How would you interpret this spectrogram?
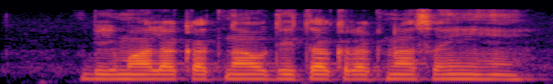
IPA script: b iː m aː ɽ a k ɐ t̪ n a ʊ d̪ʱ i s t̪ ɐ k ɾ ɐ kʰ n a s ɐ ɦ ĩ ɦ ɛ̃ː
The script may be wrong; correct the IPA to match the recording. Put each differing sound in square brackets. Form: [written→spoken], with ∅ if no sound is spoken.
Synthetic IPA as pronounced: b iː m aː [ɽ→l] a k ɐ t̪ n a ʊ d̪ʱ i [s→∅] t̪ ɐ k ɾ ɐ kʰ n a s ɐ ɦ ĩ ɦ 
